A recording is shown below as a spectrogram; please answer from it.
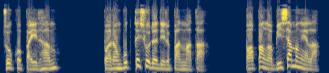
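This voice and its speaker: A man's voice: a little high, lively intonation, normal speed, dry recording, close to an everyday voice. A man voicing a stern undercover police investigator in a cartoon, speaking formally and firmly. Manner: formal, firm. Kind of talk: Indonesian cartoon dialogue, formal. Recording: music behind the voice.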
